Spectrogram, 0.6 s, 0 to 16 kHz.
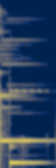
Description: dong.mp3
